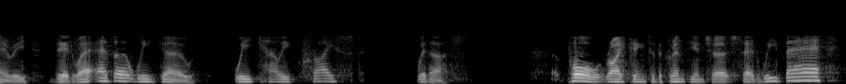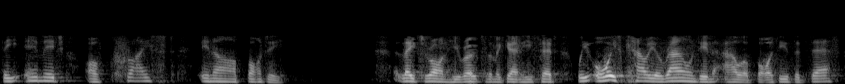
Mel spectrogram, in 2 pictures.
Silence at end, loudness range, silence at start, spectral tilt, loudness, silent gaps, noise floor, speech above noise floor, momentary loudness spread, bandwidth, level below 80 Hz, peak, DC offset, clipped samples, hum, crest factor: 0.1 s; 10 LU; 0 s; -11.5 dB/octave; -28 LUFS; none; -79 dBFS; 52 dB; 15 LU; 4 kHz; -64 dBFS; -8 dBFS; under 0.1%; under 0.1%; none; 22 dB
